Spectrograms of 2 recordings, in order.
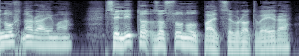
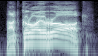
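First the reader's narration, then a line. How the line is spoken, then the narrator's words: Barked order. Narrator (Russian): рявкнул Селитто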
